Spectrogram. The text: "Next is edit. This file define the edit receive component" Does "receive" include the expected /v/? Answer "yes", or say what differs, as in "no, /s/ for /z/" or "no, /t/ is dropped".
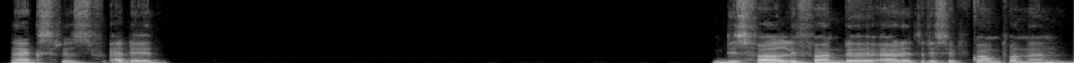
no, /p/ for /v/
